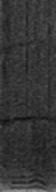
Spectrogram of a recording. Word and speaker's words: Celarù: La neocorista Paola Celarù, con l'accento sulla U. Al Silitù, Celeste di Muno Ruà, con l'accento sulla A.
